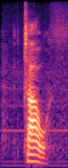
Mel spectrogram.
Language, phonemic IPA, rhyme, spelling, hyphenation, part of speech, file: Dutch, /tɑu̯/, -ɑu̯, touw, touw, noun, Nl-touw.ogg
- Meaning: 1. rope 2. string 3. clipping of getouw (“loom”)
